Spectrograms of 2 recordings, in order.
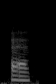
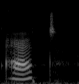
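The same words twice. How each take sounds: First: The t is released with little or no air. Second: The t is released with a strong puff of air. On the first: "No aspiration, no air" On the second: "in English it's at, there is aspiration"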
